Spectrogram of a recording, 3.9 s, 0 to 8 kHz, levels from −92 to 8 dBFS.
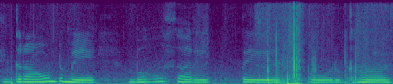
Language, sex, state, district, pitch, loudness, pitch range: Hindi, female, Punjab, Fazilka, 215 Hz, -25 LUFS, 205-245 Hz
